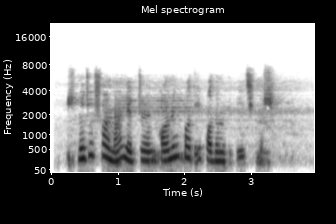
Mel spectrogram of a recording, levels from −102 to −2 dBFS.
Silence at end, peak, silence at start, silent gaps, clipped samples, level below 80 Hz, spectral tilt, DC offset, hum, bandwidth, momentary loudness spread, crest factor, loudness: 0.65 s; -4 dBFS; 0.25 s; none; under 0.1%; -66 dBFS; -6.5 dB/octave; under 0.1%; none; 6.8 kHz; 12 LU; 16 dB; -20 LUFS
